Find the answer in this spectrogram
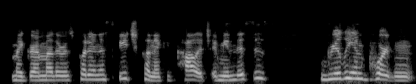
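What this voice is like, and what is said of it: Teary, emotional voice. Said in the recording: “getting teary”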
